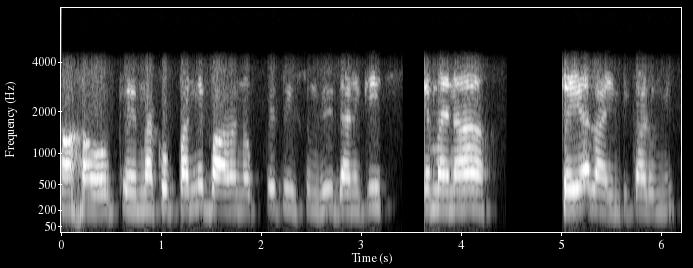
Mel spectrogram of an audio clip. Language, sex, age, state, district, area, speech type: Telugu, male, 18-30, Telangana, Ranga Reddy, urban, conversation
